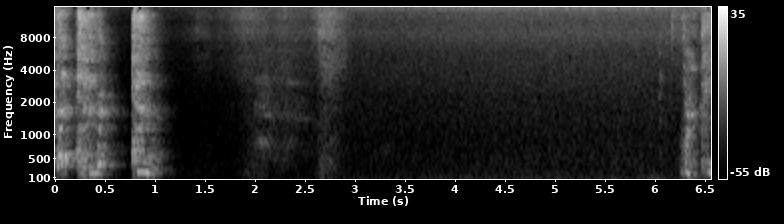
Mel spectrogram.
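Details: A girl, who says she is sick and wants the coughing to stop, gives two quick harsh coughs, a quiet pause with faint breathing, then another cough starting; cough.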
